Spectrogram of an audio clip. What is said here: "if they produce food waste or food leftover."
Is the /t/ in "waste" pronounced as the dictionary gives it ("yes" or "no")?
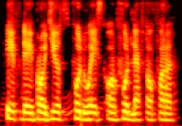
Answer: yes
